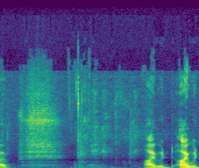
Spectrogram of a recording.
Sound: inhales

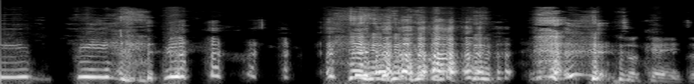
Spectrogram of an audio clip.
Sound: laughing

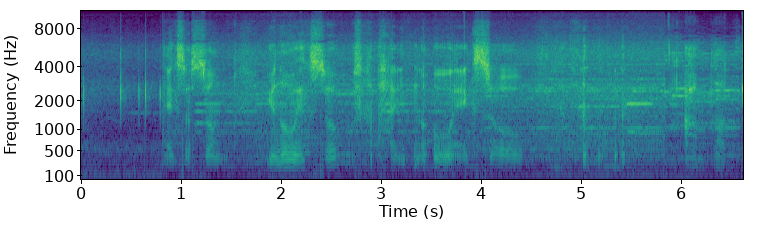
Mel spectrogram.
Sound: laughs

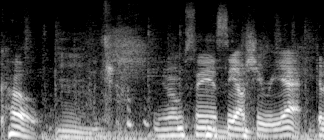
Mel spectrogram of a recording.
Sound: laugh

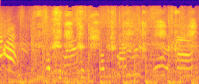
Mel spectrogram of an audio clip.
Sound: gasping

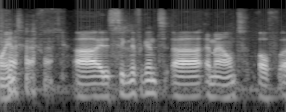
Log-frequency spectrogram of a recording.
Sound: laugh

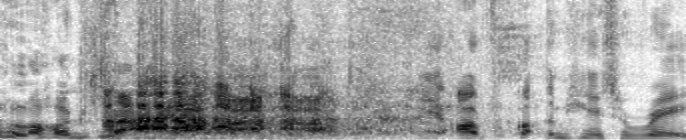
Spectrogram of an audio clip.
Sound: laughter

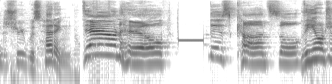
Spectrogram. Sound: beep

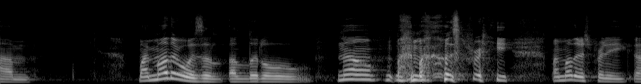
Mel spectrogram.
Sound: laughs

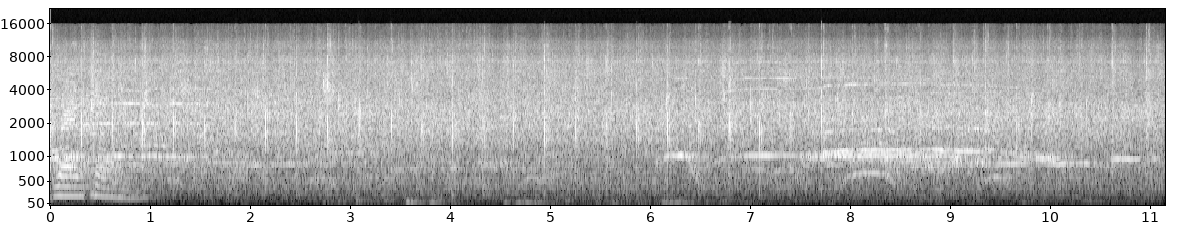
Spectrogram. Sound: applause

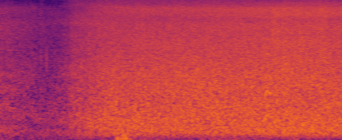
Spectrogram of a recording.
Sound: waves lapping

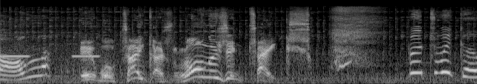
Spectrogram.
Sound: sniffs

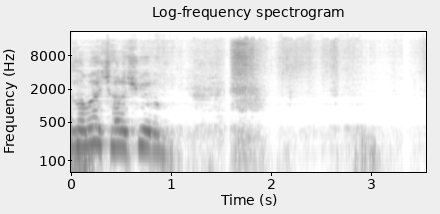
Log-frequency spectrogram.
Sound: blowing sound; rustling and rattling noises

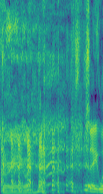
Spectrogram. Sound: group laughs

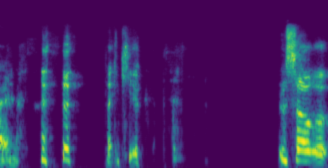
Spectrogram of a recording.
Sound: laugh

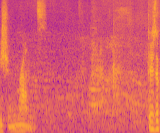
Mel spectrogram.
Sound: indistinct chatter

